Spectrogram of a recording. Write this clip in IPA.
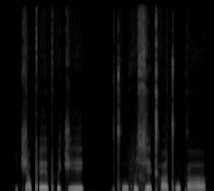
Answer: t͡ʃɑpʼɛ pʰət͡ʃe | tʰofəɕɛ kʰɑtʼokɑ

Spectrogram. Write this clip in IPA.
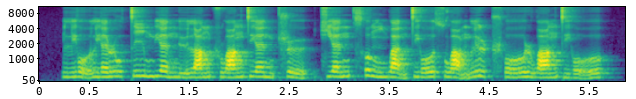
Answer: ljo̰˨˩ʊ̯ljɛ˦ɻu˥˩ t̪i˥mjɛ˥˩n̪y̰˨˩lɑ˧˥ŋ ʂwɑ˧˥ŋt̪jɛ˥˧nʈ͡ʂɻ̩˥˩ | t͡ɕjɛ˧˥nt͡sʰɤ˥˩ŋmwa̰˨˩n t̪jo˧˥ʊ̯swɑ̰˨˩ŋ ly˥˩ʈ͡ʂʰo˧˥ʊ̯ɻwɑ˧˥ŋt̪jo̰˨˩˦ʊ̯

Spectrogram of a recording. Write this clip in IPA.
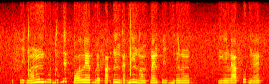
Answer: fi˨dɔ̃˨˦ ɾũ˧bu˨du˨˦ɡɛ˦˨ k͡pɔ˨˦lɛ˧ bɛ˨fa˨˦k͡pĩ˦˨ɡa˨˦ dĩ˦˨dɔ̃˨ k͡pɛ̃˧k͡pi˨ bĩ˨˦lũ˦ | jĩ˨la˨˦fo˦˨ɡɛ̃˨˦

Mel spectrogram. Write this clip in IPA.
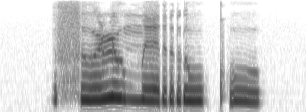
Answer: sɯɭɯme rukʼu

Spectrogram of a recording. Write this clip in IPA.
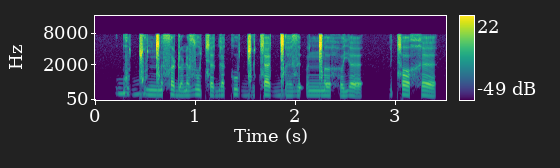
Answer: ɡu ɡ͡ǀuŋ͡ǀɪ sʌɖʌɳə zucɛɡæ kuɡ͡ǀɵ cæ ɡ͡ǀɛzɪʔɵ ŋ͡ǀəhɵjɛ | cʌ xɛ

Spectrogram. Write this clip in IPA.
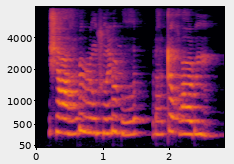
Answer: ʃə̃ʕa̤ ɽyɭõsʷĩ ɽuɳə̤ | ɽa̤ ʈœʁʷə̤ʕoɽy

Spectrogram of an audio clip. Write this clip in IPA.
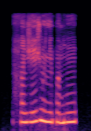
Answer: hãʒeʒũ lʲɐ̃pɐ̃bũ

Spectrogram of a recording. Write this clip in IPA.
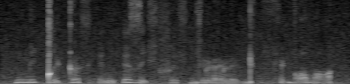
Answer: ni˦ǃḭ˦ ʈø˧xʔḛ˨ŋʔɪ˦ zḭ˦xfḛ˨x ɡḭ˦ɭe˦˨ɭi˨ɖ | hḛ˦ɖ ɾʲḛ˦ðˤɪ˧

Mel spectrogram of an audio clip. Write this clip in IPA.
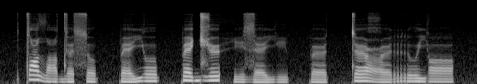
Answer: tˤœ˦ðˤɛ˨də˨so˨ pːɛ˨ jo˦ pːɛ˦d͡ʑø˦ hi˨zɛ˨ji˨ pːœ˨tːœ˦ʕœ˨ ru˦jɔ˦

